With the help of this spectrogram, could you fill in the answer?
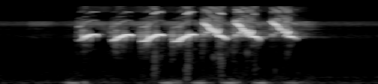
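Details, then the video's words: Coleiro tui tui singing a phrase used to warm up and stimulate other coleiros: seven high whistled notes in about a second and a half, the first ones short and rising, the final ones sweeping downward, with nothing else heard. "COLEIRO tui tui A MELHOR CAMPEADA para ESQUENTAR COLEIROS"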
